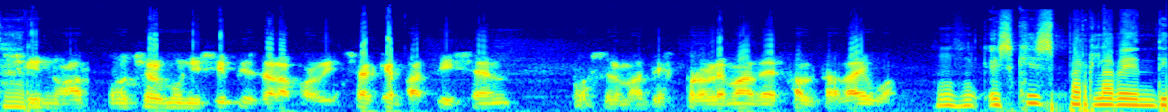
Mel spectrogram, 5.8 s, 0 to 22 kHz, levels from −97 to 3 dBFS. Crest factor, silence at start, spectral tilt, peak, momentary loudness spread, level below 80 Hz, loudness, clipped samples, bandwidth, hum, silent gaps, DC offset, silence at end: 14 dB; 0 s; -5 dB/octave; -14 dBFS; 8 LU; -54 dBFS; -29 LUFS; under 0.1%; 16 kHz; none; none; under 0.1%; 0 s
